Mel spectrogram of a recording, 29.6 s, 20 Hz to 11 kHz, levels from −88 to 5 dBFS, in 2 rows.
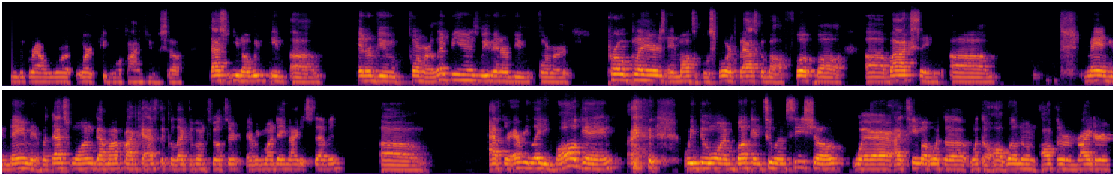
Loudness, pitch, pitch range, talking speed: -23 LUFS, 155 Hz, 145-170 Hz, 150 wpm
